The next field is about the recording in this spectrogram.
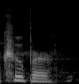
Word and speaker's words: Cowper: Many Christians know the name William Cooper. It looks like it's spelled Cowper, but William Cooper, who was a great, phenomenal, prolific hymn writer and poet, a deep soul.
